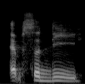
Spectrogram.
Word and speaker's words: ABCDE: that she knew a kid called absa d spelt a b c d and it's pronounced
